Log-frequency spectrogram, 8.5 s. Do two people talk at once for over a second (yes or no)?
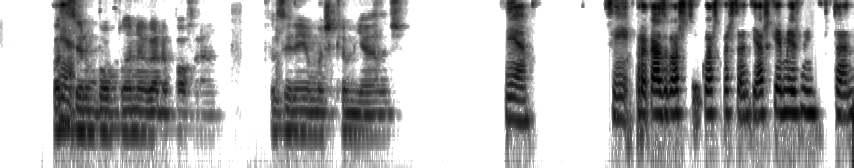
no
